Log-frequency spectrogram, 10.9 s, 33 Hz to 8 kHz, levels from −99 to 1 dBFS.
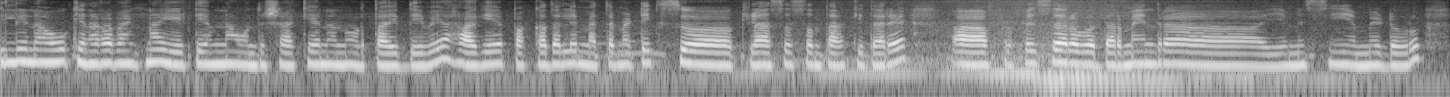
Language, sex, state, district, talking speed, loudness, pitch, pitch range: Kannada, female, Karnataka, Raichur, 145 wpm, -17 LUFS, 210 Hz, 200-220 Hz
